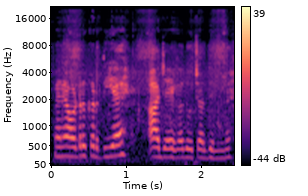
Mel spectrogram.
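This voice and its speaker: A young woman talking casually to her phone camera in a vlog. She speaks softly and quietly. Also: a little high, steady tone, fast, noisy background. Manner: soft-spoken, talks quietly. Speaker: vlogger. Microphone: phone held in hand, no external mic.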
